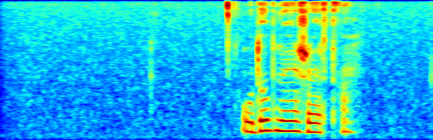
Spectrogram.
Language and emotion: Russian, neutral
